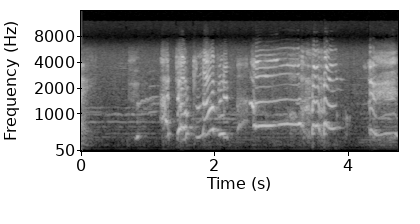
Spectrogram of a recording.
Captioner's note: crying dramatically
